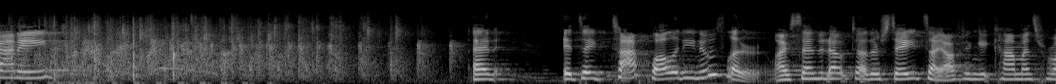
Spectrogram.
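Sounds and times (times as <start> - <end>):
audience applause at an organization's meeting honoring a newsletter editor: 0.0 - 4.7
speech: 4.7 - 10.5.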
